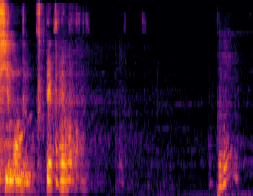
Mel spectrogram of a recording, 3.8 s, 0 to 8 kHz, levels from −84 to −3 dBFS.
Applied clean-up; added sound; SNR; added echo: neural mask model DeepFilterNet 3.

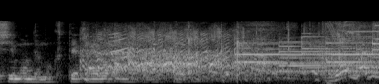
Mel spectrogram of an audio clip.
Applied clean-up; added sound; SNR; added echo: none; none; none; none.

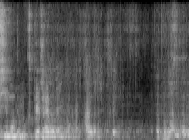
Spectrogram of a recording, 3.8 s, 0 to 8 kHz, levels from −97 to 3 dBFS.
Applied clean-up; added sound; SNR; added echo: neural separator model SepFormer DNS4.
